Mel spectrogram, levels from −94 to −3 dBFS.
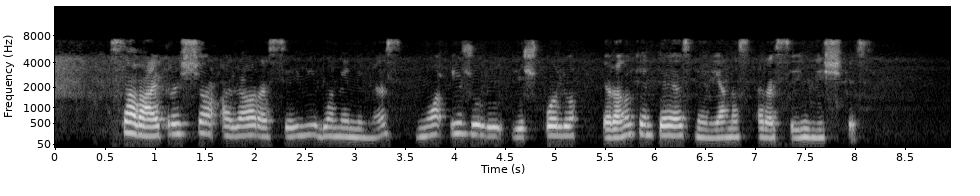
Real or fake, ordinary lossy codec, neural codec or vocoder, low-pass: fake; MP3, 48 kbps; codec, 16 kHz, 8 kbps, FunCodec, trained on Chinese and English, 25 frames a second; 7.2 kHz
